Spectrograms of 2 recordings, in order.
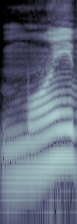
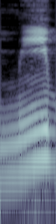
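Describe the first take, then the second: First: The vowel is said like 'oi'. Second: The vowel is said like 'ee'. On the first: "মই বলতে পারতেন" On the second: "এম আই মি বলতে পারতেন"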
